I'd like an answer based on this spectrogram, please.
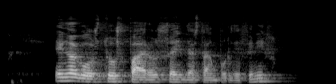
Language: Galician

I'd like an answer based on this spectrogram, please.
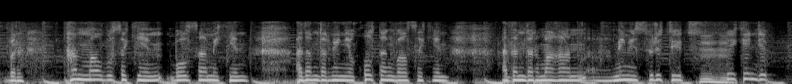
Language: Kazakh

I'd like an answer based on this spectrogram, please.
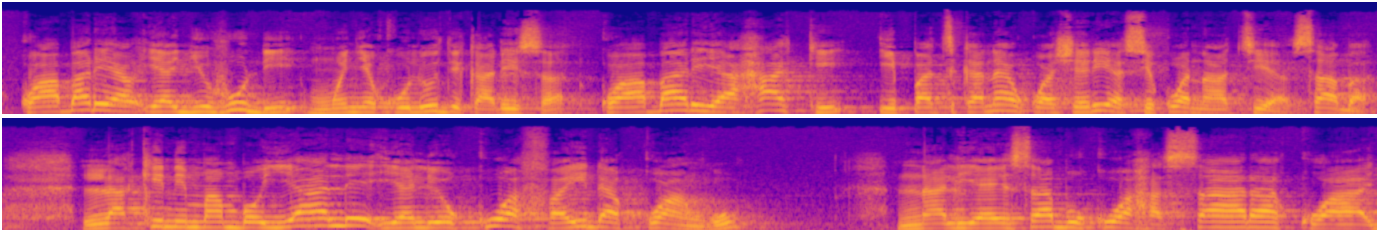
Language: Swahili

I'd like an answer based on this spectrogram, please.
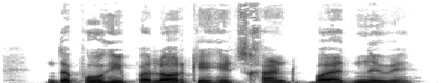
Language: Pashto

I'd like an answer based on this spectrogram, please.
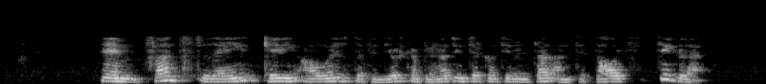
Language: Spanish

